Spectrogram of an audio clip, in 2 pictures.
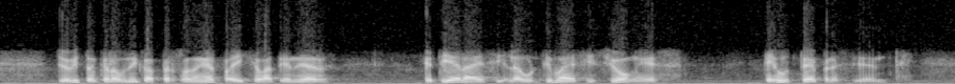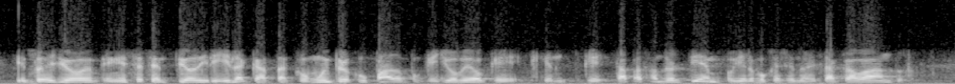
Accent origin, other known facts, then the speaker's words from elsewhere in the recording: Barinas, Venezuela; now in Mérida, Venezuela; De Santa Bárbara, pero criado en el barrio Coromoto.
